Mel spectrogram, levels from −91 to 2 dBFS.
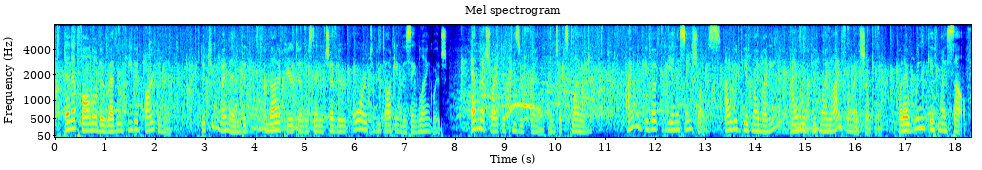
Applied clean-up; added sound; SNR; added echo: none; Applause / Crowd / Cheering; 5 dB; none.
